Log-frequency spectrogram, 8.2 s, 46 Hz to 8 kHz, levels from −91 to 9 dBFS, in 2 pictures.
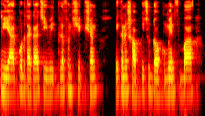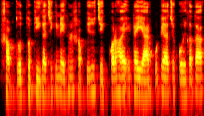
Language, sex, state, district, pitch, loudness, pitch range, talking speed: Bengali, male, West Bengal, Kolkata, 125 Hz, -18 LUFS, 120-130 Hz, 185 wpm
